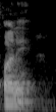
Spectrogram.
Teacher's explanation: the E sound is in the Y at the end of the word, but we don't really stress it. It's just like funny.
